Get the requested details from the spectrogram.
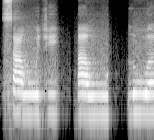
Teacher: vogais que se encontram na mesma palavra mas elas não ficam juntas na mesma sílaba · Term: hiato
